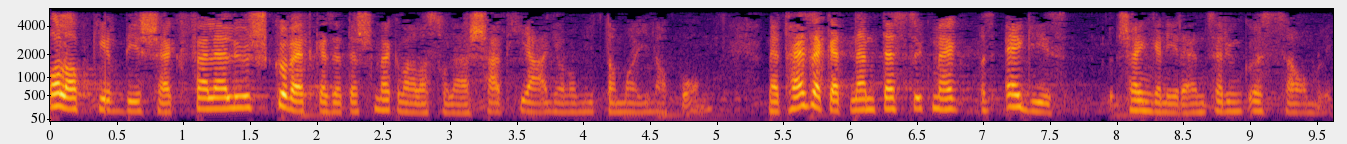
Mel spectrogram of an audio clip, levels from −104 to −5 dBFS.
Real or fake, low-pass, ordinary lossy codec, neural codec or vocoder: real; 5.4 kHz; none; none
